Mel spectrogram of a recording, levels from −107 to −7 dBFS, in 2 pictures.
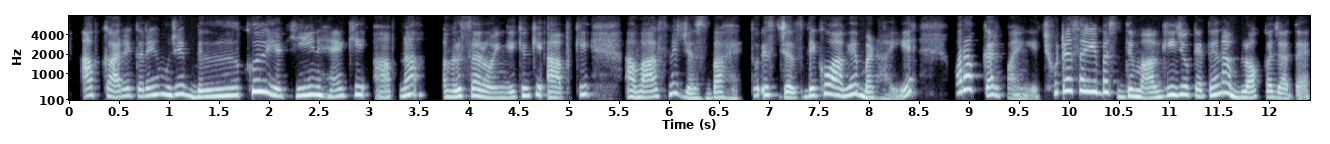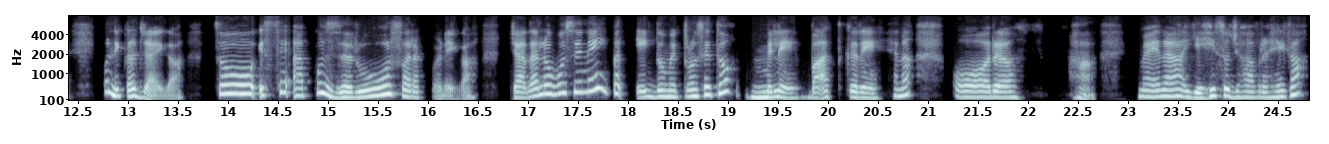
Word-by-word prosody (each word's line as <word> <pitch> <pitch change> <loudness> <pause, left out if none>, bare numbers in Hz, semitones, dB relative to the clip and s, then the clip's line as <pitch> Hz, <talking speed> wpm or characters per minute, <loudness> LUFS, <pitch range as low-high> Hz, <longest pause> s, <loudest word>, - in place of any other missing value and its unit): आप 255 +2 0
कार्य 225 +2 -1
करें। 245 +4 0
मुझे 290 0 +1 0.2
बिल्कुल 250 - +4
यकीन 245 +4 +2
है 225 +3 -1
कि 280 -1 +1
आप 205 - -5
ना 290 +5 +2 0.3
अग्रसर 230 +3 +1
होएँगे 180 0 -3
क्योंकि 250 +6 -1
आपकी 190 +11 -3 0.4
आवाज़ 200 +2 0
में 325 - -1
जज़्बा 165 0 -3
है, 155 -5 -9
तो 240 - -5
इस 270 - -2
जज़्बे 190 +5 +1
को 315 - +3
आगे 265 +2 +3
बढ़ाइए 185 - -3 0.4
और - - +2
आप 465 0 0
कर 270 0 +1
पाएँगे - - -9
छोटा-सा 405 +3 +1
ये 380 -1 +5
बस 360 - 0
दिमागी 210 +4 +2
जो 280 +1 +3
कहते 240 -2 -3
हैं 285 - +4
ना 345 -4 +1
ब्लॉक 190 +2 0
हो - - +1
जाता 175 -5 -4
है, - - -7 0.4
वो 360 - +1
निकल 235 -2 +4
जाएगा। - - -4 0.4
तो 310 -1 +5
इससे 280 +9 -2
आपको 245 +7 0
ज़रूर 210 - +4
फ़र्क 205 -10 -3
पड़ेगा, 195 - -10 0.4
ज़्यादा 185 +6 0
लोगों 310 +3 +3
से 365 - +2
नहीं 435 +4 +3
पर 310 - -1
एक-दो 205 +2 0
मित्रों 210 +2 +1
से 275 - +5
तो 380 +3 +1 0.2
मिले 190 0 +3 0.2
बात 195 +2 -3
करें, 180 -4 0 0.2
है 230 - -2
ना? 260 +4 0 0.4
और 195 -2 +1 0.7
हाँ, - - -8 0.5
मेरा 220 +2 +1
यही 185 +4 +2
सुझाव 195 -5 -1
रहेगा 195 +7 0
230 Hz, 165 wpm, -23 LUFS, 195-275 Hz, 0.7 s, ये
